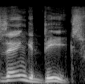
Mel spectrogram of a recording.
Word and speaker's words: Xangadix: It's Xangadix, right? Or it's because Xangadix. Yeah, was it okay? Because Rocco said it right then in the Well, documentary. that's how we say it in Dutch.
